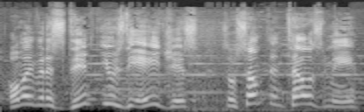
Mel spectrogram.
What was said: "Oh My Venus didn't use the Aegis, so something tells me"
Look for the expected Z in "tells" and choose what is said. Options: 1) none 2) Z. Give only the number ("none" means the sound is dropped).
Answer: 2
